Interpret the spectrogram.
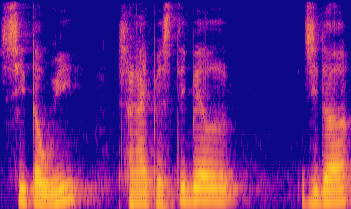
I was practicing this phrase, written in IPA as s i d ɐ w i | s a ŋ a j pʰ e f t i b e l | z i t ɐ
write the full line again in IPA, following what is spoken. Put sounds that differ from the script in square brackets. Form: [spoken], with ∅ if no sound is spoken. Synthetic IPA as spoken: s i [t] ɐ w i | s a ŋ a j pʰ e [s] t i b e l | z i [d] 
